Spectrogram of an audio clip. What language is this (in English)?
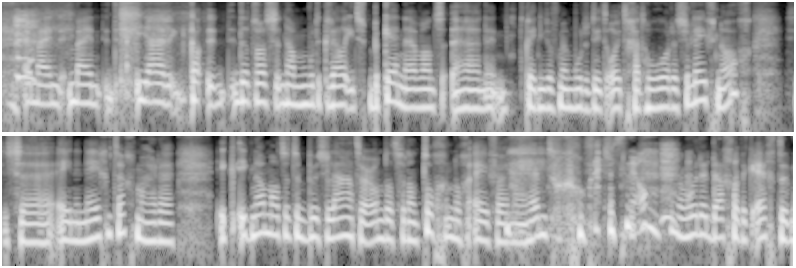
Dutch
